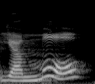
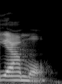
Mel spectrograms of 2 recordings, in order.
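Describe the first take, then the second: First: The stress falls on the last syllable. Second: The stress falls on the first syllable. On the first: He called. "that llamó is he called" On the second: I am called. "what if we forgot that accent mark?"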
